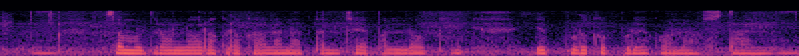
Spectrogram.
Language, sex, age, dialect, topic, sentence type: Telugu, female, 25-30, Utterandhra, agriculture, statement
